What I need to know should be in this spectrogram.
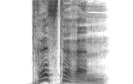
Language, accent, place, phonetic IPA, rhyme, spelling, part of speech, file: German, Germany, Berlin, [ˈtʁɪstəʁəm], -ɪstəʁəm, tristerem, adjective, De-tristerem.ogg
- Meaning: strong dative masculine/neuter singular comparative degree of trist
